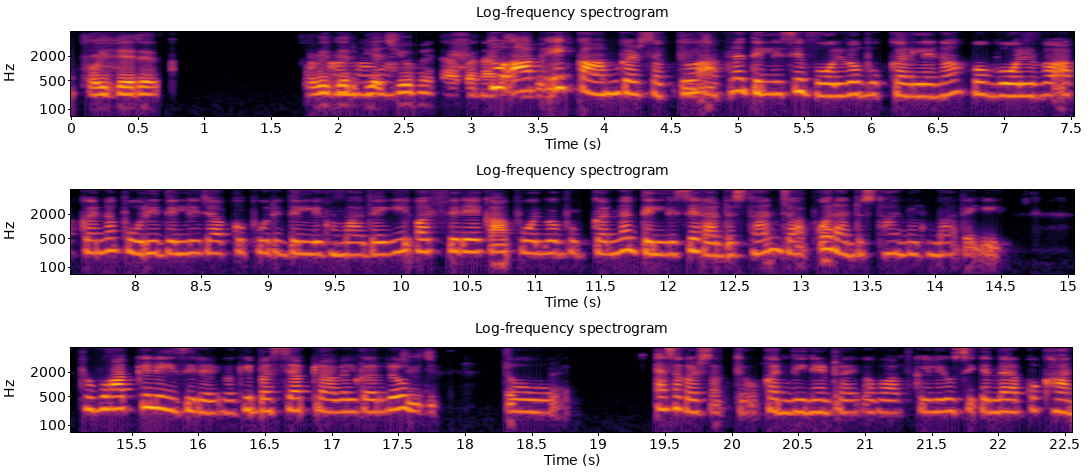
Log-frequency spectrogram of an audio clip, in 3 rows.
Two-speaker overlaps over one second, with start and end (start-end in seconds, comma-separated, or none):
3.1-4.8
